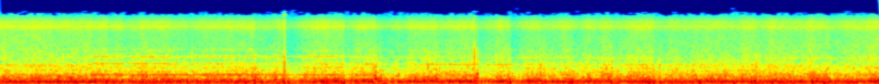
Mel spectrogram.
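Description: A motorboat engine drones steadily up close.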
